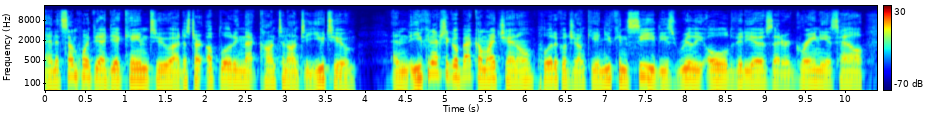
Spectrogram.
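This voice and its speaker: A man speaks in a plain, everyday voice at medium pitch with ordinary pitch variation. His pace is fairly quick, with hardly any pauses. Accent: American. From Texas. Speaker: youtuber podcast host. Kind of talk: casual chat.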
